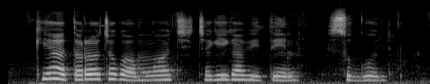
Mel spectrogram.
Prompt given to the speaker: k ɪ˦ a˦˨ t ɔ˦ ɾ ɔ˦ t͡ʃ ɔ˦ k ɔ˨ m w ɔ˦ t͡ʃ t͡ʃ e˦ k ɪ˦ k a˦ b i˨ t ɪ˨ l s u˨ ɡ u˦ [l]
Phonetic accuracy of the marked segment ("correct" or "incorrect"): correct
